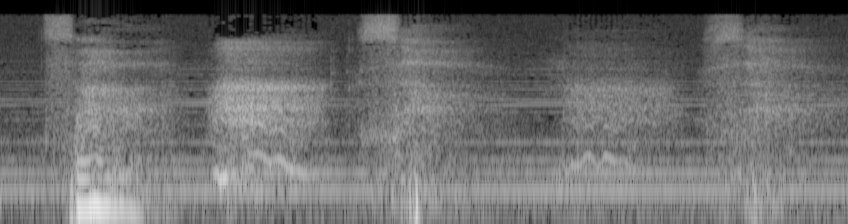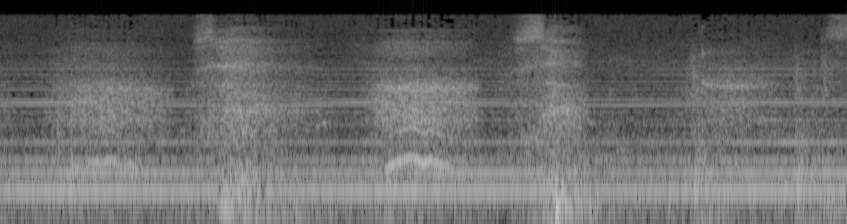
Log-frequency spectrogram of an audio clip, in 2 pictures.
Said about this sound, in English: Continue while you breathe in and out.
